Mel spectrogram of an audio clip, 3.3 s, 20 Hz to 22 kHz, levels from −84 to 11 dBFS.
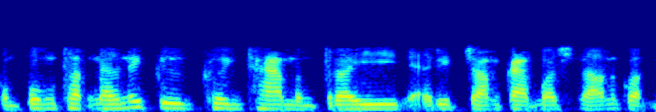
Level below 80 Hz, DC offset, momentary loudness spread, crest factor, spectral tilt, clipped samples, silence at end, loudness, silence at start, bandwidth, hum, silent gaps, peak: -66 dBFS; under 0.1%; 4 LU; 20 dB; -5 dB/octave; under 0.1%; 0.05 s; -30 LUFS; 0 s; 4.2 kHz; none; none; -10 dBFS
